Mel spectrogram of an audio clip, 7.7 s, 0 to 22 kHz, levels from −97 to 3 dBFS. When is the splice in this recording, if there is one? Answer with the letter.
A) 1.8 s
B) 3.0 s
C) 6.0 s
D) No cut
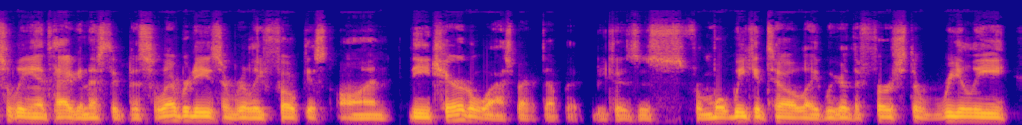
B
